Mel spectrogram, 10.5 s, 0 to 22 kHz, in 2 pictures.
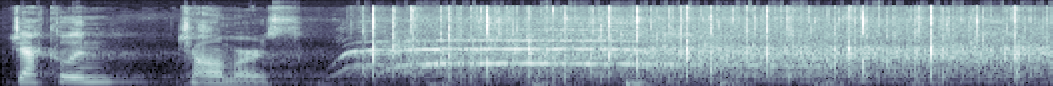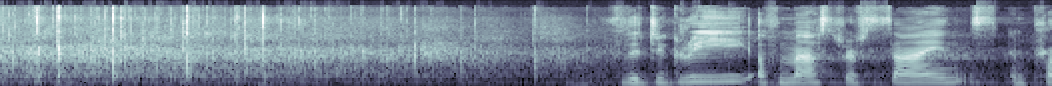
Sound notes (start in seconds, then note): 1.7 audience cheering; 1.8 audience applauding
